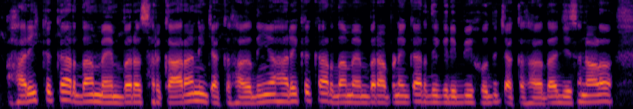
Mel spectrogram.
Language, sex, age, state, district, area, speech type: Punjabi, male, 18-30, Punjab, Mohali, rural, spontaneous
